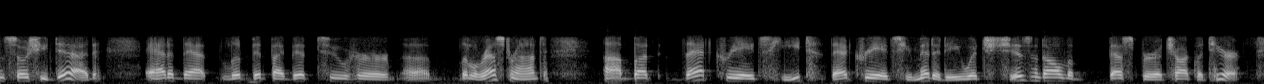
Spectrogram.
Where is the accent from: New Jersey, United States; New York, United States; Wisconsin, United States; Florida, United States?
Wisconsin, United States; Green Bay; I grew up in Green Bay, but I'm just a sucker for Western Wisconsin and the Driftless region.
